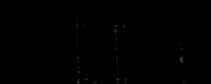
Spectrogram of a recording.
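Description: Faint computer keyboard typing: a run of light, irregular key clicks.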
